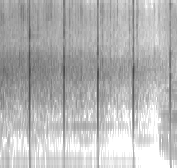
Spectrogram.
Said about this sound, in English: Anybody said a good amen? Come on, can we clap for those who prayed that with us today? Thank you.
